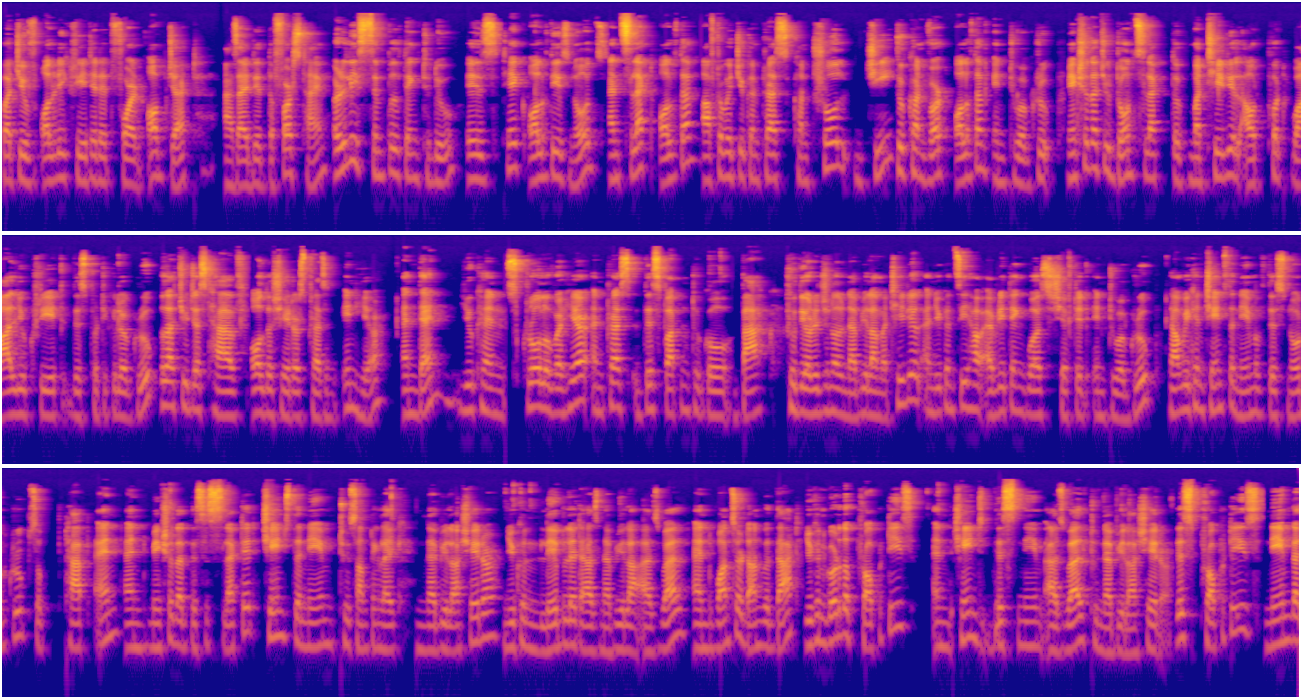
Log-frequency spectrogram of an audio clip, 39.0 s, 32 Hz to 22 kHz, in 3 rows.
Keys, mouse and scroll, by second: 0.1 scroll down 2, 0.4-1.7 middle drag, 1.7-2.1 scroll up 2, 3.2-4.0 scroll down 7, 4.1 middle click, 4.6-5.4 scroll down 5, 5.4 middle click, 8.8 ctrl+g, 9.9 middle click, 10.3-10.7 scroll up 8, 10.7 middle click, 11.1-11.8 scroll up 2, 11.8-12.2 scroll down 5, 12.2 middle click, 12.6-12.9 scroll up 2, 12.9-13.6 scroll down 5, 13.4 middle click, 14.2 middle click, 15.4 middle click, 18.0-20.1 scroll down 7, 20.1 scroll down 1, 20.1 click, 20.8 middle click, 20.8-21.1 scroll up 3, 22.0-23.7 drag, 23.8 middle click, 24.0-24.6 scroll up 5, 24.6 click, 27.1 n, 27.6 click, 28.5-31.3 drag, 31.4-32.8 drag, 35.3-37.6 drag.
